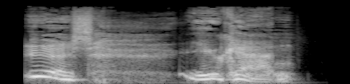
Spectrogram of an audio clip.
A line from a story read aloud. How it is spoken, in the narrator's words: he said sleepily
